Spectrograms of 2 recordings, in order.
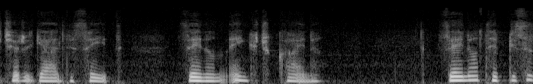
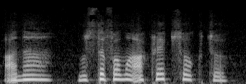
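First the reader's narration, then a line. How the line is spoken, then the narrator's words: Crying out. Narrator (Turkish): diye haykırdı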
